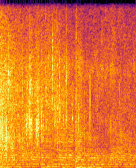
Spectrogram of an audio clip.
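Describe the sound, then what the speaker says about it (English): A bee buzzes in a video game, a faint, steady droning hum that holds with little change, with no speech over it. "All right, this is a bee."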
